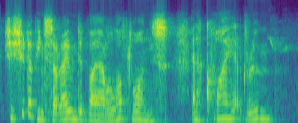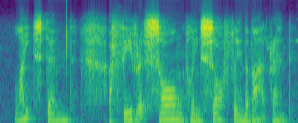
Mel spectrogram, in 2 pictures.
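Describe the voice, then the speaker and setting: An older widower delivering a tender audio-play monologue. His voice is husky and breathy, hushed and reflective as he reminisces through his grief. The recording sounds a little muffled and dull. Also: a little high, measured pace. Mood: grieving.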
